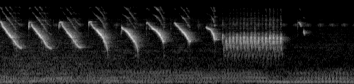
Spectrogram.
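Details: Canary training song: a run of seven steeply falling whistled sweeps, about three per second, breaking into a short buzzy rattling trill, then a faint high note.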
